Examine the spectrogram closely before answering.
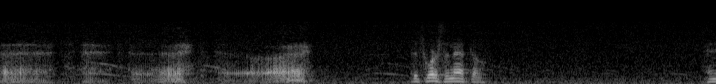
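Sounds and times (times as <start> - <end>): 
low guttural animal growl: 0.0 - 3.2
speech: 4.1 - 5.0.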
